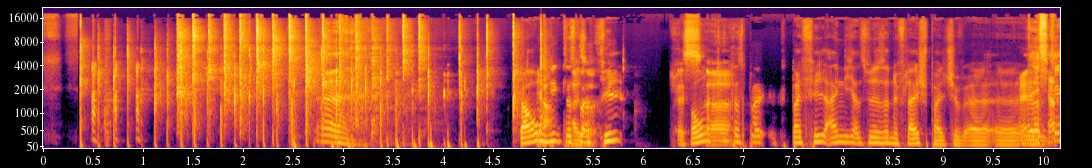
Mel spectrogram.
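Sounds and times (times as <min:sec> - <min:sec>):
hand clapping: 0:00.4 - 0:05.2
speech: 0:02.8 - 0:03.3, 0:04.8 - 0:10.1.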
